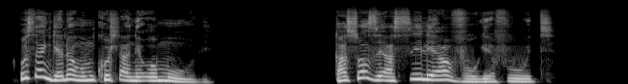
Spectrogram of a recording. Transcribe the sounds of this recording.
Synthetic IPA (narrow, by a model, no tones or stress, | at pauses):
usɛŋɛnwɛŋum̩kʰuɬanɛomuːβi | ɣasɔzɛasilɛavuɣɛfuːtʰi̥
